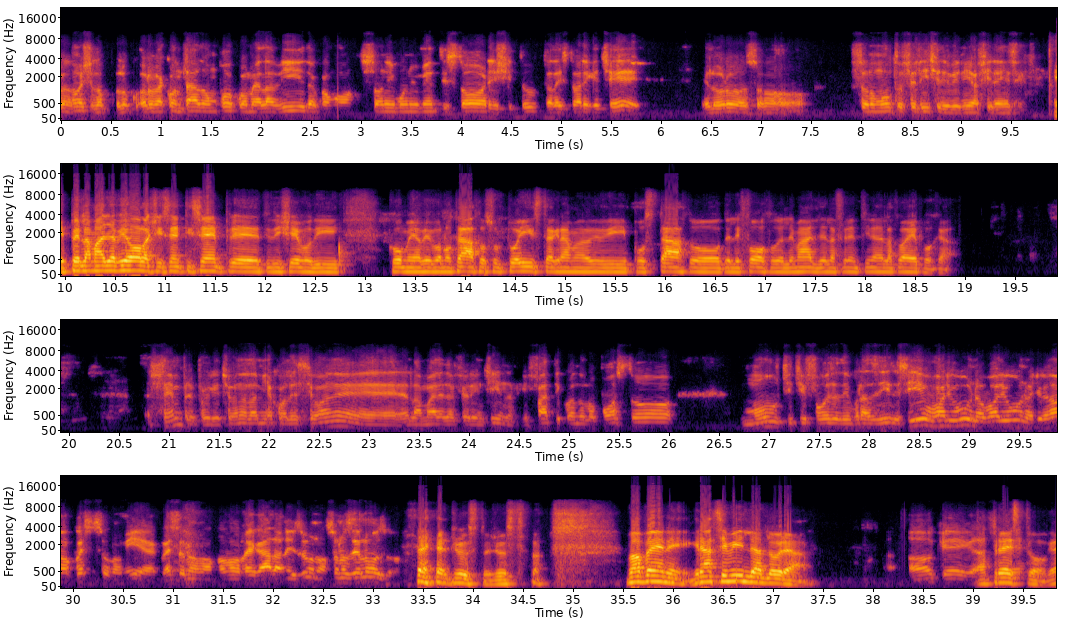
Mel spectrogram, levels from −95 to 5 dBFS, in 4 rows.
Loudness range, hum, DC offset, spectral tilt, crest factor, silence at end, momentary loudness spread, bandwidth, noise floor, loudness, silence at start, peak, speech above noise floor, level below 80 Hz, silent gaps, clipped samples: 14 LU; none; under 0.1%; -4.5 dB/octave; 16 dB; 0 s; 16 LU; 15.5 kHz; -70 dBFS; -16 LUFS; 0 s; 0 dBFS; 54 dB; -54 dBFS; none; 0.1%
